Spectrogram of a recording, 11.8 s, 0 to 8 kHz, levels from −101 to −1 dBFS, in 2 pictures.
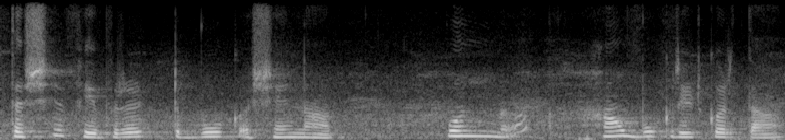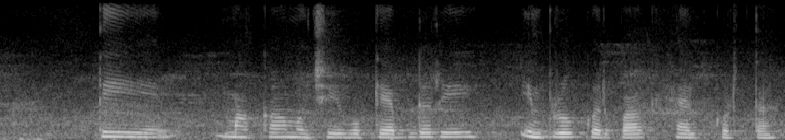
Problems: background sounds at intervals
